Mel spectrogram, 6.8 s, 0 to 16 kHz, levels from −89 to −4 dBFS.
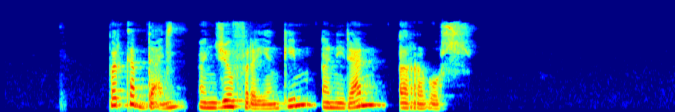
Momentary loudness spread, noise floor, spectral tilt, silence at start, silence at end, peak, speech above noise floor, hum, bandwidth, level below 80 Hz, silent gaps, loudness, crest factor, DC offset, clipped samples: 7 LU; -80 dBFS; -5.5 dB/octave; 1.1 s; 2.05 s; -2 dBFS; 61 dB; none; 7.8 kHz; -58 dBFS; none; -19 LUFS; 20 dB; under 0.1%; under 0.1%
